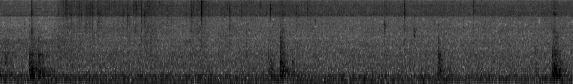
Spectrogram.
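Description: Grated sweet potato hash browns sizzling in oil in a frying pan, with a faint crackle. A metal spoon pressing the patties knocks lightly against the pan four times, loudest just after the start and near the end.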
